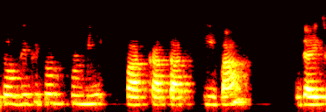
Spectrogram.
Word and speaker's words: Facatativá: So, Adriana, let me pronounce because it's so difficult for me. Facatativa.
